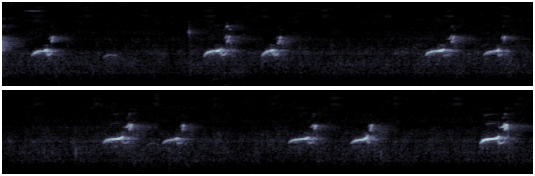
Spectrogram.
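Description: An elegant crested tinamou gives clear, fluty whistled notes in close pairs, each pair repeated about every two seconds against a quiet background.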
